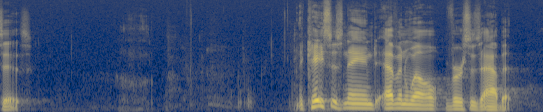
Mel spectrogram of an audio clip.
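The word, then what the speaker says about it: Evenwel: Evan well versus Abbott now you may hear it referred to as even well that may be actually the pronunciation of sue Evan well the plaintiffs name but I have vowed never to pronounce it as even well because as you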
